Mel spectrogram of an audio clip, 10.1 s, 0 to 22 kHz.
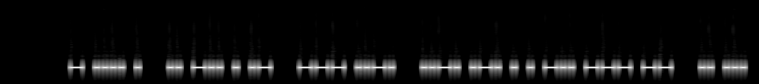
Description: Morse code, heard as a keyed tone, about 22 wpm, 700 Hz. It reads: THE IDEA OF FREEDOM IS
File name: practice / 22wpm / Sentences with 3-Word Phrases - 22wpm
